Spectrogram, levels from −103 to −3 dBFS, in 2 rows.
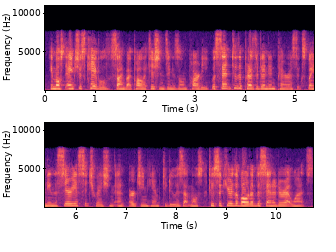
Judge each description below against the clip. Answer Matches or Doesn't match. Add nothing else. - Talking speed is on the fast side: Matches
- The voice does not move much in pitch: Doesn't match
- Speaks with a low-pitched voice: Doesn't match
